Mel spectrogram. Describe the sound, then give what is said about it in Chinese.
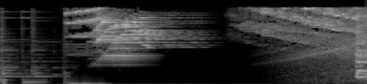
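Small bells jingle in two bright, shimmering bursts, the first fading to silence before a second swell builds again; a short low tone comes just before the bells. “小铃铛叮叮当当”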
